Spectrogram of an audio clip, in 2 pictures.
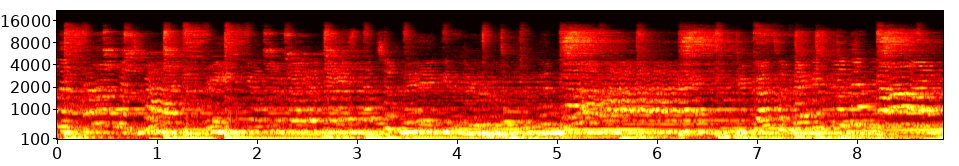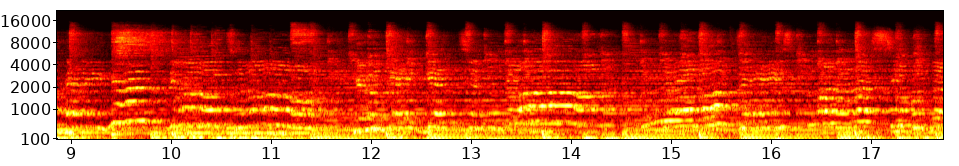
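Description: A woman singing a melody into a handheld microphone over instrumental backing music with a steady beat.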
